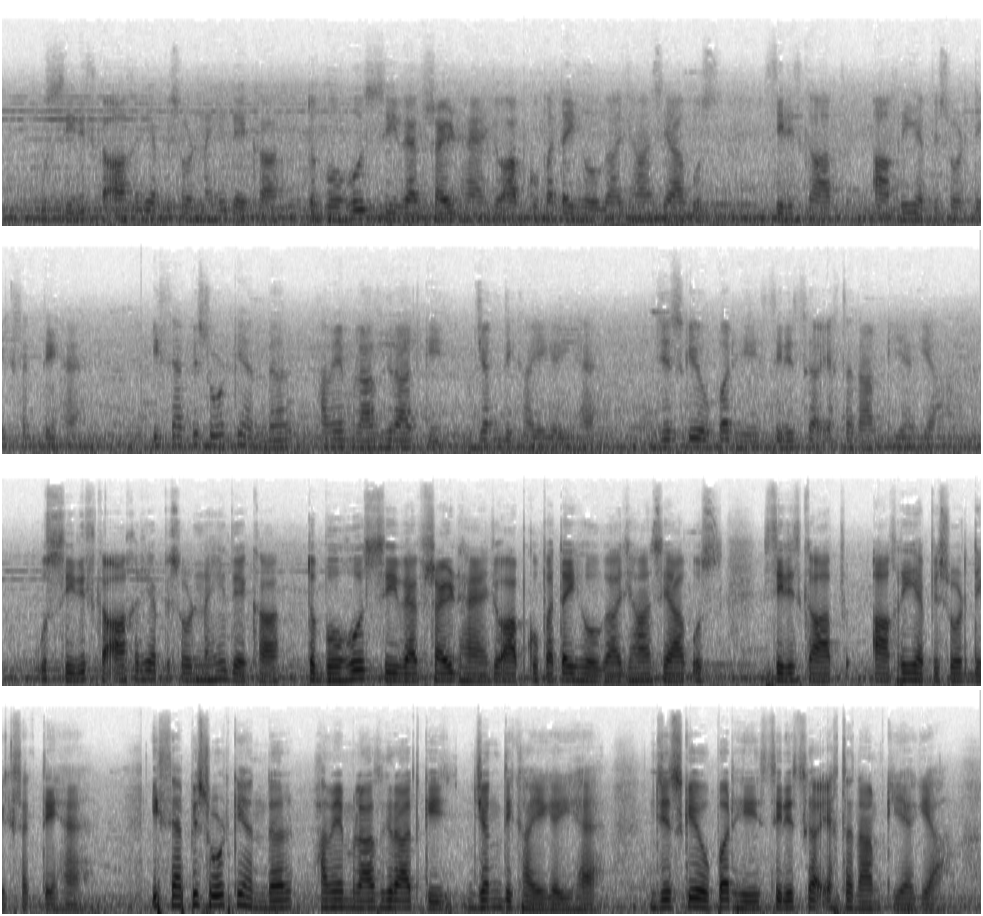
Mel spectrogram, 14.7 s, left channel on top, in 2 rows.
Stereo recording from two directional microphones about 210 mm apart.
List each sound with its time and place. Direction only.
0.3 s speech: 55° right (ahead or behind)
